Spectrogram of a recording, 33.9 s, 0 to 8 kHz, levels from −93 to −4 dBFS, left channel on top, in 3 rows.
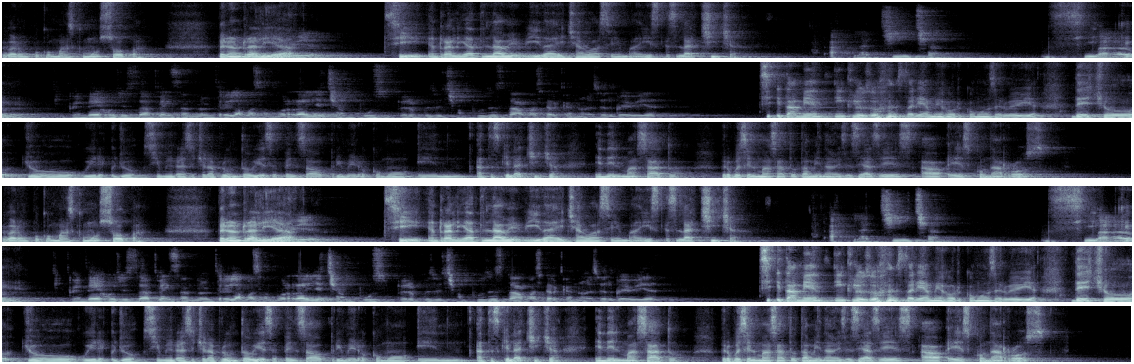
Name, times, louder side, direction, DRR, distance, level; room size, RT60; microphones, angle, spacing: voice 1, 0.0-1.4 1.7-2.9 3.8-7.4 10.5-11.4 18.9-29.4 29.8-33.0, right 3 dB, 45° right, 0.8 m, -25 dB
voice 2, 2.4-3.2 8.3-9.4 10.9-11.4 12.0-17.8, right 2 dB, 90° right, 1.4 m, -34 dB
25.5 x 12.5 x 9.0 m
head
